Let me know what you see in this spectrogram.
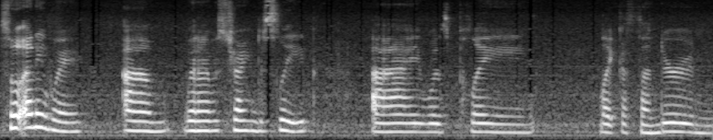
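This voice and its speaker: A woman talks at a fairly high pitch, and her voice is somewhat breathy. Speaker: vlogger. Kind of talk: casual late-night vlog monologue. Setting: at home in kitchen at midnight. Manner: rambling, halting.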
